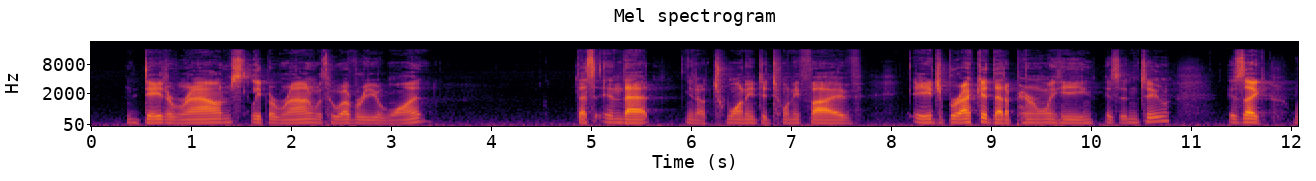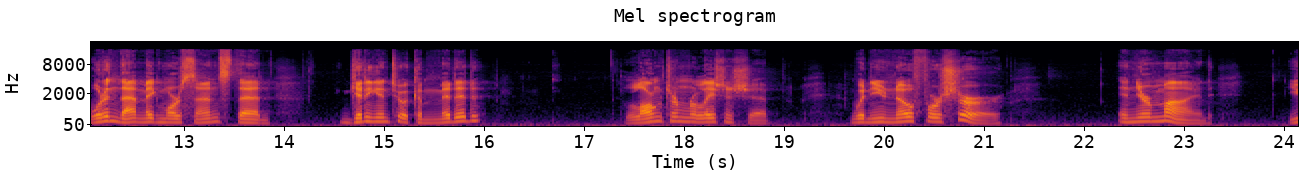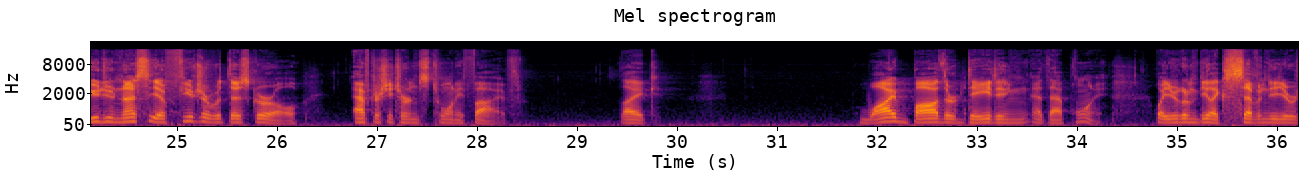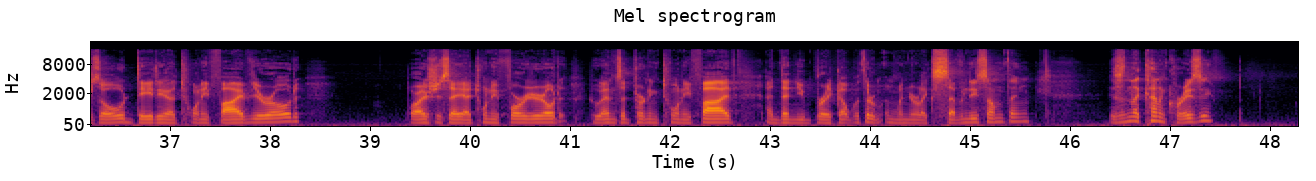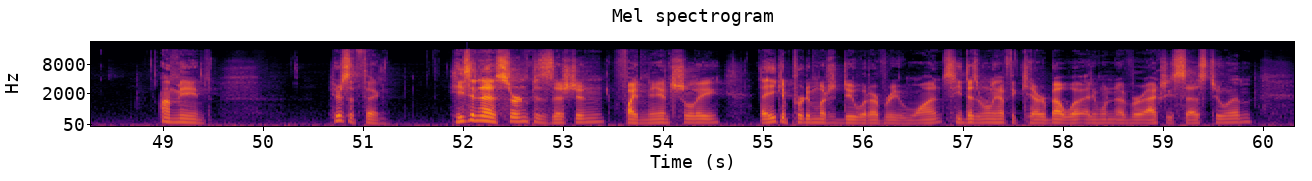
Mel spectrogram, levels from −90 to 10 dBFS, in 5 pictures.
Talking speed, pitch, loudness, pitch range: 145 wpm, 125 Hz, -21 LUFS, 115-140 Hz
